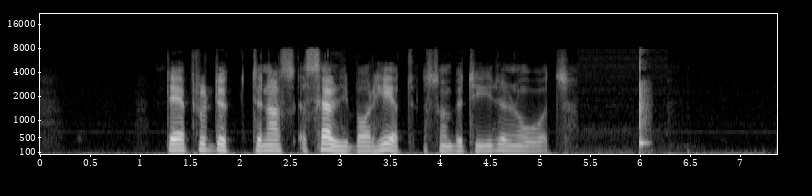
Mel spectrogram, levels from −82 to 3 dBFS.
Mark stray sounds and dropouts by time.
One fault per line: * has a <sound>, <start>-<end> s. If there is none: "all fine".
* has a thud, 6.0-6.1 s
